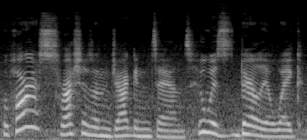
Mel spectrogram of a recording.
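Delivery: ordinary delivery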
